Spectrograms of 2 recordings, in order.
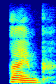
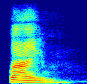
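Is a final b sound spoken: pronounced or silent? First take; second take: pronounced; silent. First: A b sound is heard at the end. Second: No b sound is heard at the end. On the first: The speaker calls it wrong. "We do not pronounce this word as climb" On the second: The speaker calls it right. "We usually just say it as climb"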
